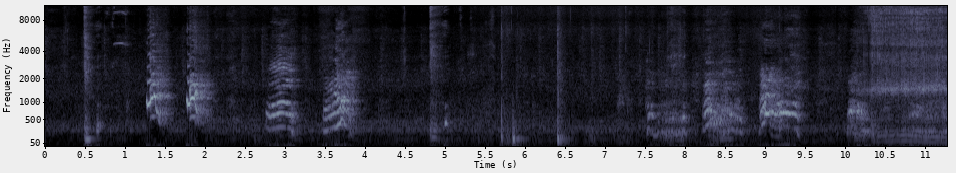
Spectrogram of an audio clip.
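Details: A Golden Retriever gives a series of short harmonic barks and yips, spaced irregularly over about ten seconds, mixed with people talking and a few clicks and knocks, with a rush of broadband noise at the end.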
